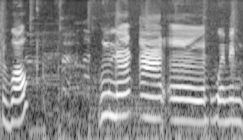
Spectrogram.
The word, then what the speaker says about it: WOCC: of color in cannabis so it's WCC pronounced woke we met at a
